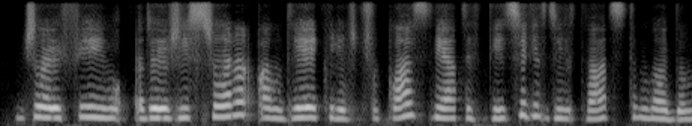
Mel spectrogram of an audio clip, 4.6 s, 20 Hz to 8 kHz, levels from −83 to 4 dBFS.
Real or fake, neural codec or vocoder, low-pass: fake; codec, 16 kHz, 0.5 kbps, FreqCodec, smaller model; 7.2 kHz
